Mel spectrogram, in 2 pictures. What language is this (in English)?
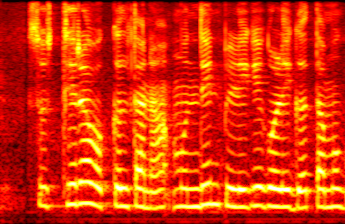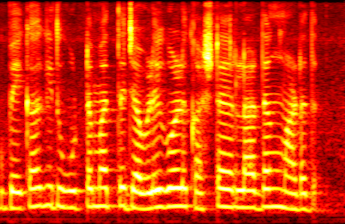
Kannada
